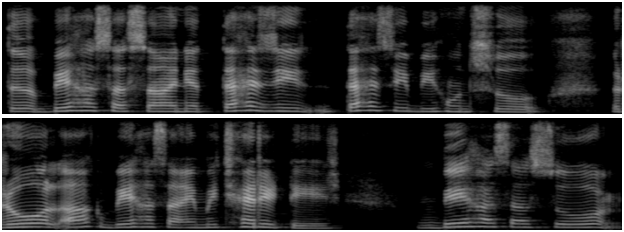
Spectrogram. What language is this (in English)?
Kashmiri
